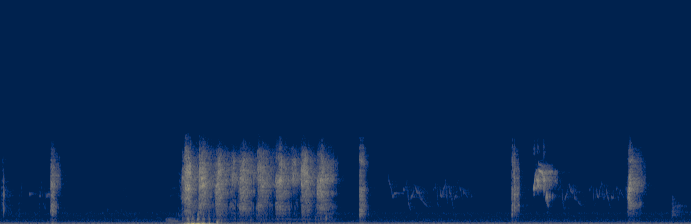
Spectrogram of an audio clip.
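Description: A parakeet gives a second-long burst of harsh, scratchy chatter, then sharp chirps and buzzy warbles every second or so, over a steady low hum.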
